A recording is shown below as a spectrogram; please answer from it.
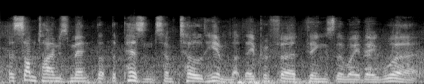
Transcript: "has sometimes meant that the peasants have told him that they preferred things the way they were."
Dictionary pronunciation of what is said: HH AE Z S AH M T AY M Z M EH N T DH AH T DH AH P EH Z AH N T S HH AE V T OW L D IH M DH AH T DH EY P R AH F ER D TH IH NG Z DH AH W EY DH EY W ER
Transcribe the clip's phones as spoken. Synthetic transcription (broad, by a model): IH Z S AH M T AY M Z M EH N DH AH T DH AH P EH Z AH N T S HH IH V T OW L D IH M DH AH T DH EY P R AH F ER D TH IH NG Z DH AH W EY DH EY W ER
